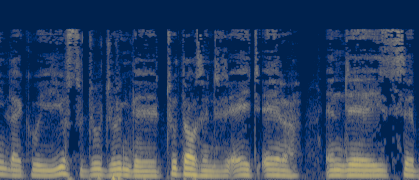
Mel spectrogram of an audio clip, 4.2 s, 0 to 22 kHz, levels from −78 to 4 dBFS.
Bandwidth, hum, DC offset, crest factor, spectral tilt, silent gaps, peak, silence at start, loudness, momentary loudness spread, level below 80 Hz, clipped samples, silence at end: 11.5 kHz; none; under 0.1%; 16 dB; -6 dB/octave; none; -6 dBFS; 0 s; -22 LUFS; 6 LU; -40 dBFS; under 0.1%; 0 s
